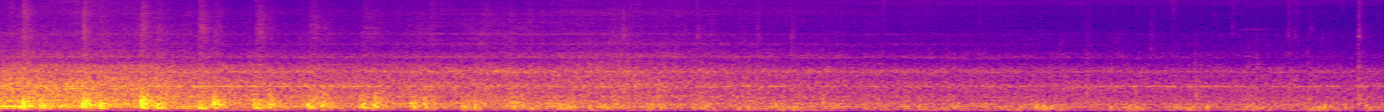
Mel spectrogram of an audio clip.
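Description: Train passing on the track, its wheels clacking over rail joints about twice a second at first. The clacks thin out after about four seconds and the rumble fades steadily as the train draws away.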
